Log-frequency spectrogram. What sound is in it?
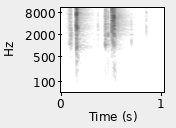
Weapons Gun Small Reload 001
Foley effect for a small pistol or gun being reloaded.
